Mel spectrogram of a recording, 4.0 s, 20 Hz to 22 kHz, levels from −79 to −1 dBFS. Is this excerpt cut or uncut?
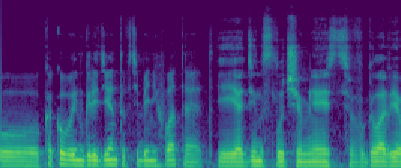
cut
